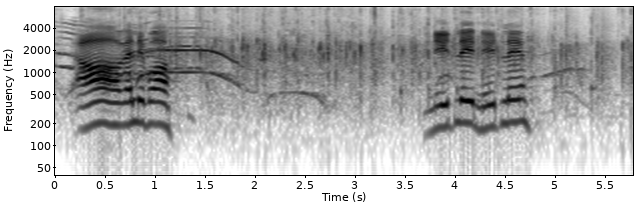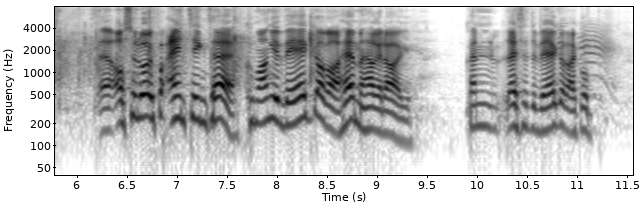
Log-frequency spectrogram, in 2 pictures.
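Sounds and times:
audience applause: 0.0 - 8.5
speech: 0.2 - 1.3, 3.7 - 4.8, 6.2 - 11.3
descending whoop: 0.7 - 2.8.

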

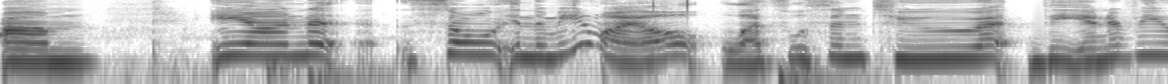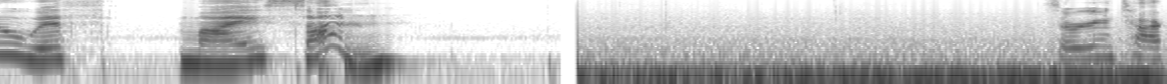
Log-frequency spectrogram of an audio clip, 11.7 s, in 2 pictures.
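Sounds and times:
speech: 0.2 - 7.9, 11.1 - 11.6
car driving, interior road noise: 8.7 - 11.6.

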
